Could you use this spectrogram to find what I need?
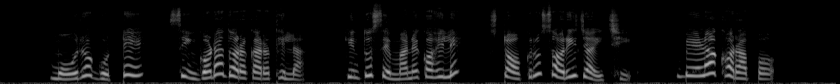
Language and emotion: Odia, sad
